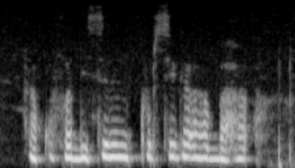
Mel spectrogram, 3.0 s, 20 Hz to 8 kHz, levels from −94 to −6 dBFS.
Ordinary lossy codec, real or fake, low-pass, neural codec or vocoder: none; real; none; none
